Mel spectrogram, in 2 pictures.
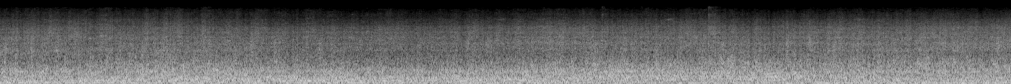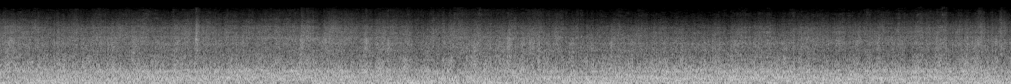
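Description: PeruRail passenger train running along the track: steady noise of the wheels on the rails and the moving carriage, heard at an open carriage window.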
